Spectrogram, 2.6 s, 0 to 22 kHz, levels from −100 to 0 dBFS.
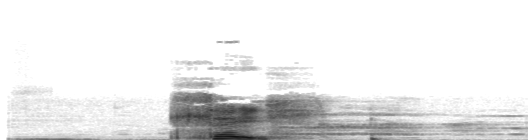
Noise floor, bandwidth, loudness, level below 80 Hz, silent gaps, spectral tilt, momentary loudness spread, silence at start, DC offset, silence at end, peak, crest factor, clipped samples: -59 dBFS; 7.8 kHz; -17 LUFS; -66 dBFS; none; -3 dB/octave; 24 LU; 0.85 s; under 0.1%; 0.75 s; -2 dBFS; 20 dB; under 0.1%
